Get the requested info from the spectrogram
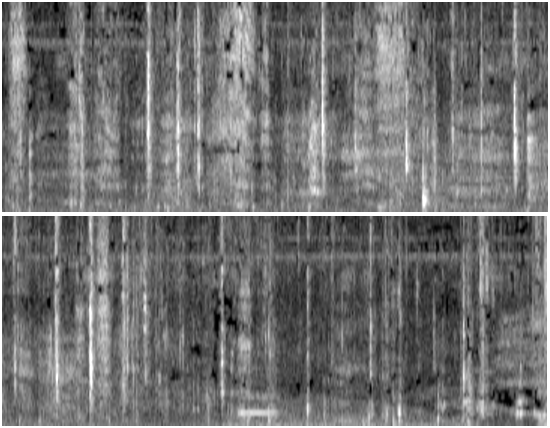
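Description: Close-up eating sounds of rice and egg curry being eaten by hand: chewing and lip-smacking, heard as a scattered run of short, sharp wet clicks.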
